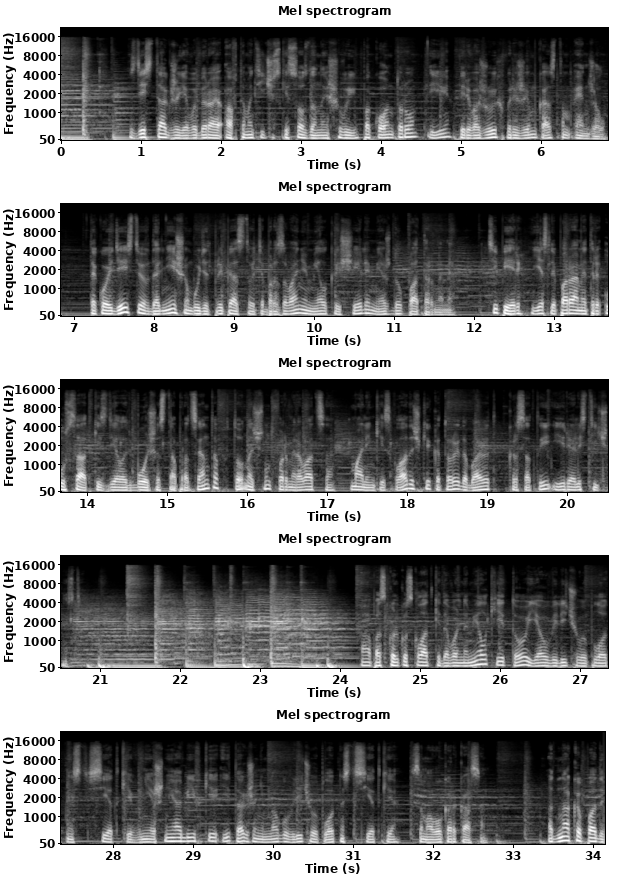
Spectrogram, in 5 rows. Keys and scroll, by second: 1.9 b, 6.5 2, 7.3 Return, 8.3 a, 17.3 Return, 18.7 space, 20.4 space, 25.2 space, 33.9 space.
